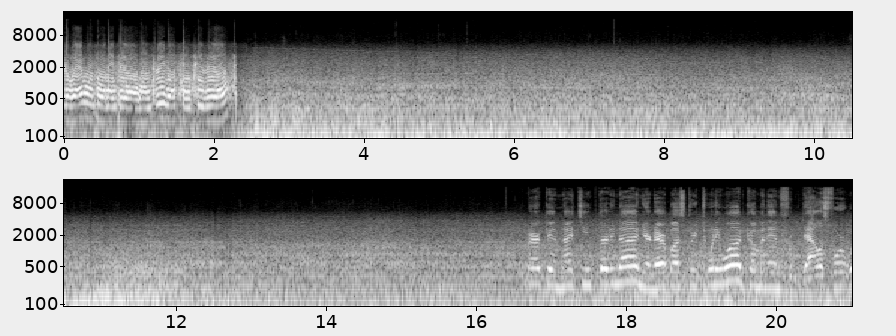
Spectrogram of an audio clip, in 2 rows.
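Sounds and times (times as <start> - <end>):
jet engines rumbling: 0.0 - 21.0.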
